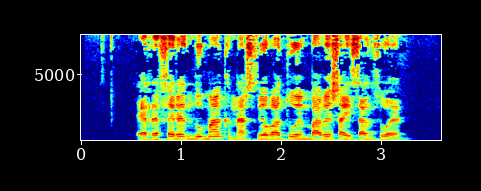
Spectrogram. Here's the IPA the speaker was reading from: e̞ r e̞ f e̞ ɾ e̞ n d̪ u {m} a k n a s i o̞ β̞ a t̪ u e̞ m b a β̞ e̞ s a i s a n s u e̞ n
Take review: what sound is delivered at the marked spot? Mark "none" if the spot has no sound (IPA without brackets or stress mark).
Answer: m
